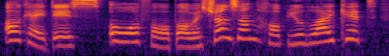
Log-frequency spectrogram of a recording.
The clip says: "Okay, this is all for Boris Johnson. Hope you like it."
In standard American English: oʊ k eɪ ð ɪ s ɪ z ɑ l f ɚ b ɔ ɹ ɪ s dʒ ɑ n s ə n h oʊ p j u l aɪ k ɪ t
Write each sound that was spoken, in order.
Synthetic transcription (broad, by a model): oʊ k eɪ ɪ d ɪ s ɑ l f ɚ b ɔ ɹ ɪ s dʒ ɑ n s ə n h oʊ p j u l aɪ k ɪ t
